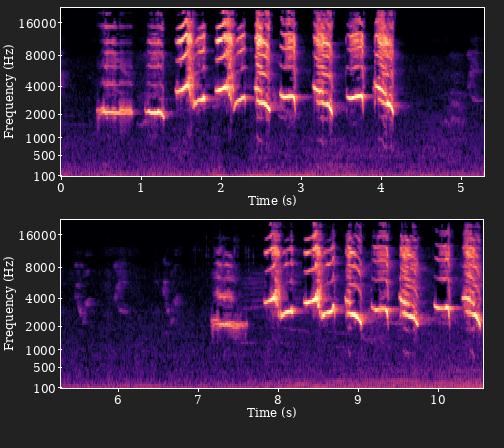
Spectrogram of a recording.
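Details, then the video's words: Oriental magpie-robin, song used to goad other birds into singing; two clear whistles lead into a rapid burst of rasping phrases, three seconds of quiet, then the same whistle-and-chatter pattern resumes. "Suara burung kacer gacor paling ampuh buat pancingan"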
